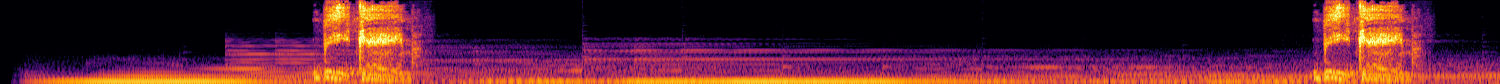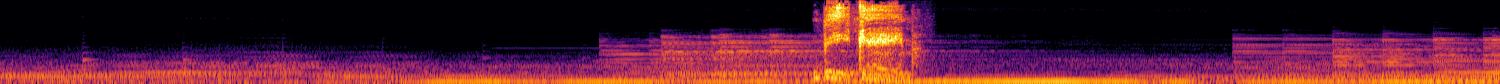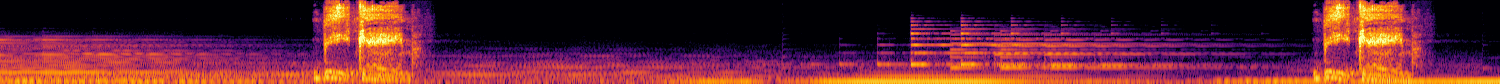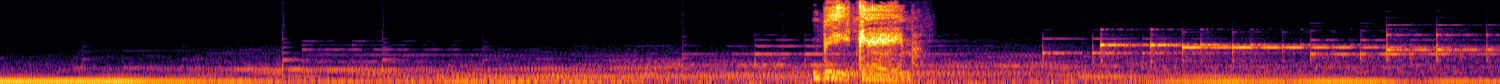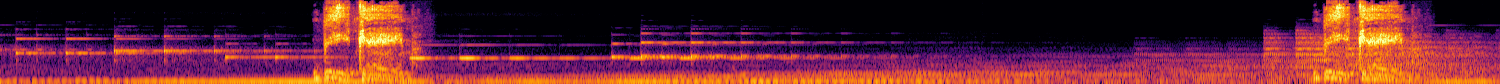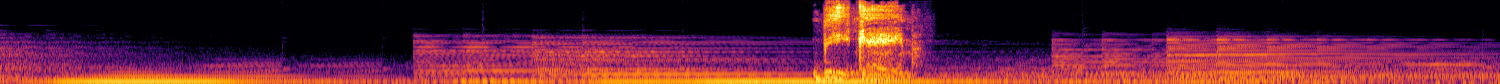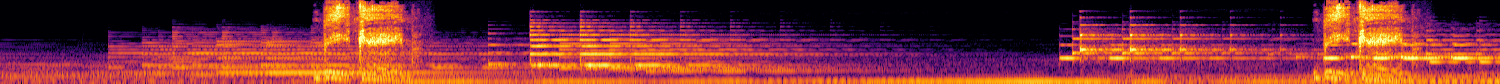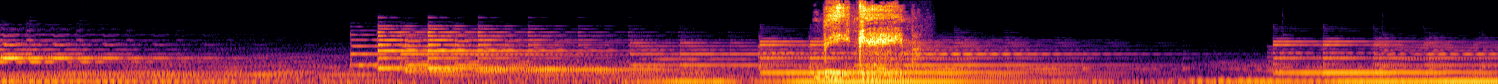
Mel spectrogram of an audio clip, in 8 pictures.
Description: Horror Haunting Music Cue.
Atonal
Slow
tension
ominous
eerie
piano
synthesiser
strings
ambience
pads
